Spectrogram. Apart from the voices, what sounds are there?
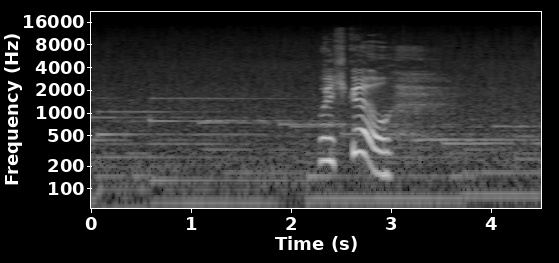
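rain falling in the video game Calico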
